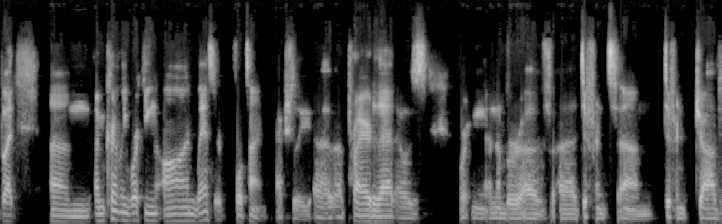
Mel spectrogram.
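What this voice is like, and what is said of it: Smooth, pleasant radio-style voice. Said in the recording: “you have a beautiful radio voice”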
